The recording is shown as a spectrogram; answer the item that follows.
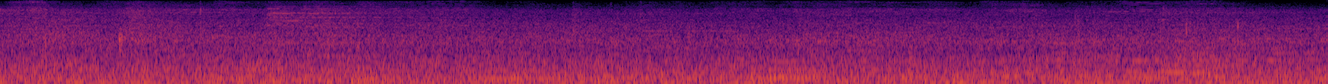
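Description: Steady mechanical rumble and hum of a running mall escalator, with no voices over it.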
